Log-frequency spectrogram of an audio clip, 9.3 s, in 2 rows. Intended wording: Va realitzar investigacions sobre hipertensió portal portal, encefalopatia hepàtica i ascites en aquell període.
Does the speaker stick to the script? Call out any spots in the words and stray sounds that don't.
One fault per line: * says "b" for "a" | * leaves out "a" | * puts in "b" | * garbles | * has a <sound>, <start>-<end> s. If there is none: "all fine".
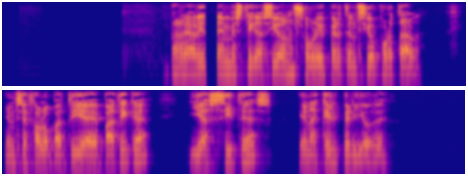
* has a dropout, 2.0-2.2 s
* leaves out "portal"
